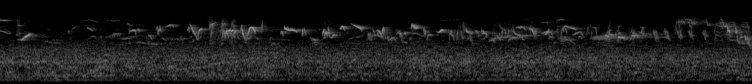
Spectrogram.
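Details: A Eurasian wren pours out a loud, very high, rapid territorial song of sharp notes and fast trills, continuous for several seconds over a faint background hiss.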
